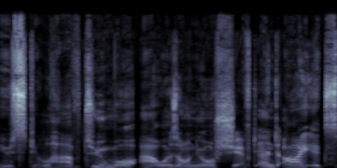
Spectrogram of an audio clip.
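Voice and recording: The voice reads aloud naturally. Its intonation moves in a lively way.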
